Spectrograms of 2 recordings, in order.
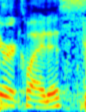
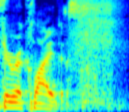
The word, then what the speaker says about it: Heraclitus: But what is the correct way to pronounce it? Heraclitus. – Heraclitus.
